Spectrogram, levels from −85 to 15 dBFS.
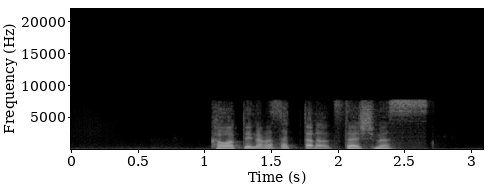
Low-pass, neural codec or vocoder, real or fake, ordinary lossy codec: none; codec, 16 kHz, 0.5 kbps, X-Codec, HuBERT features, trained on general audio; fake; none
